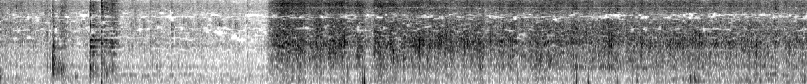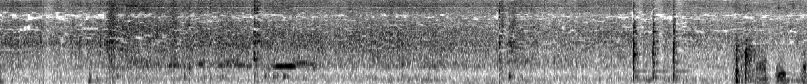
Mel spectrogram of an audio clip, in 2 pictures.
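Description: Onions, garlic and ginger sautéing together in a hot pan over a strong flame for tinola, with a steady loud sizzle running throughout after a brief quieter start, stirring scrapes and clicks breaking through near the end.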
